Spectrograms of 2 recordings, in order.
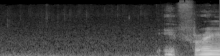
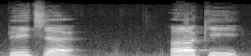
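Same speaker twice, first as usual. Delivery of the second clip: higher, very loud brute shouts; dim brute shouts; 6 semitones higher, 13 dB louder, slower than usual. A narrator's reading. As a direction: bellow each word like a proud oaf. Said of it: "Cal offered".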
